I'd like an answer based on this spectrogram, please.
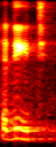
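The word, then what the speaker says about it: reach: हो जाएगा र ई ए का हो जाएगा ई सी एच का हो जाएगा च पूरा हो जाएगा रीच रीच का मतलब होता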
